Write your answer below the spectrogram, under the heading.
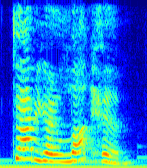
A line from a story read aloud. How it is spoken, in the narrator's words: cried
